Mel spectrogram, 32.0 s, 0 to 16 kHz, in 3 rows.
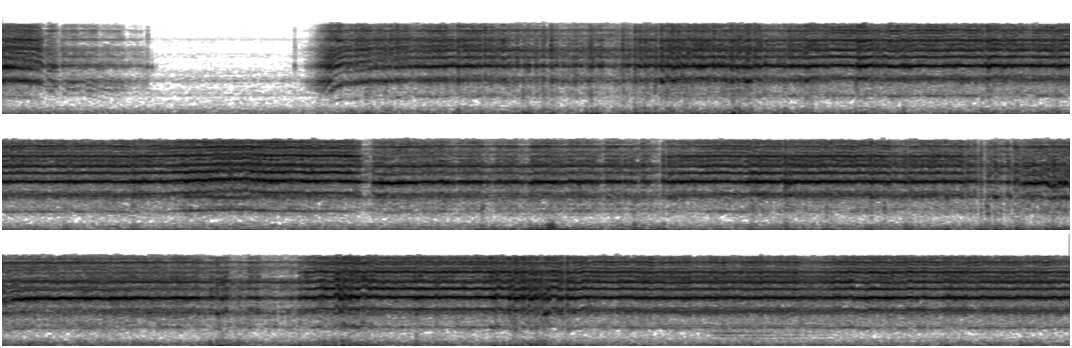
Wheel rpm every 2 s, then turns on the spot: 50, 60, 160, 160, 160, 160, 160, 160, 160, 160, 160, 160, 160, 160, 160, 160.
none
